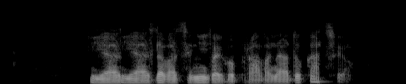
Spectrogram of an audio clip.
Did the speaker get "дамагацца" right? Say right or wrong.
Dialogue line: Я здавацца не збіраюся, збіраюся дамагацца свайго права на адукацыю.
wrong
